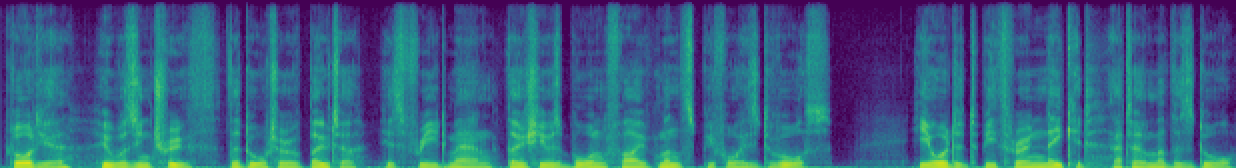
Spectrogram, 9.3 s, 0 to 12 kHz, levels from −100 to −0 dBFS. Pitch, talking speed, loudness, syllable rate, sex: 100 Hz, 195 wpm, -18 LUFS, 5.1 syllables/s, male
